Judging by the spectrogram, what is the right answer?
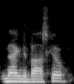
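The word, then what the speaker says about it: Magnabosco: even um Anthony um how do you say Banamaso uh Magnabasco Magnabaso sorry is there anybody that you enjoy their company to talk with?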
